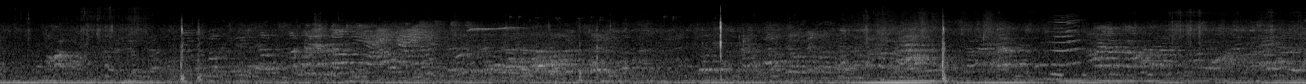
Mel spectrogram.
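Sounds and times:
people talking indistinctly: 0:00.0 - 0:13.0.

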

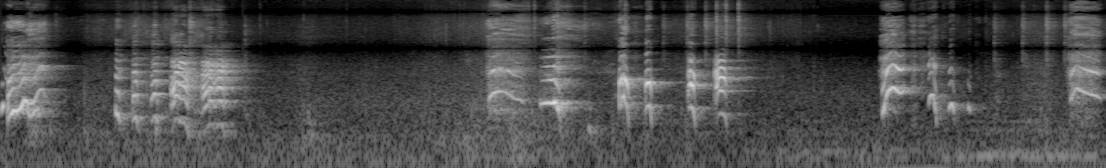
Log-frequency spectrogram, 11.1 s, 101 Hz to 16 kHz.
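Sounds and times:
woman laughing: 0:00.0 - 0:00.6, 0:04.9 - 0:07.5, 0:08.8 - 0:09.9.

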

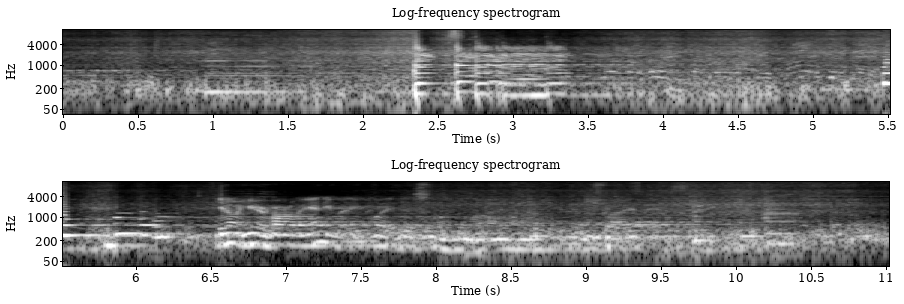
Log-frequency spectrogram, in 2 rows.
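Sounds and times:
steady noisy hiss: 0:00.0 - 0:11.0
short guitar notes: 0:00.9 - 0:10.7
short keyboard notes: 0:05.4 - 0:07.2.

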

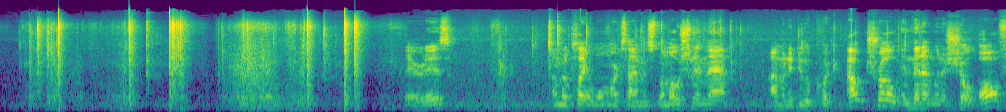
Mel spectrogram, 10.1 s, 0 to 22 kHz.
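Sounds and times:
wheels rolling on table: 0:00.2 - 0:04.0.

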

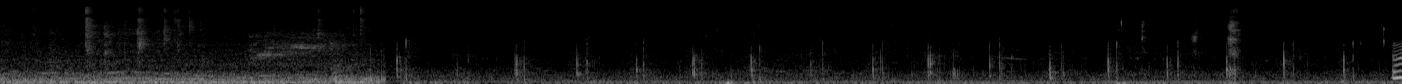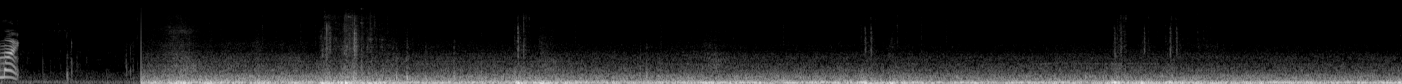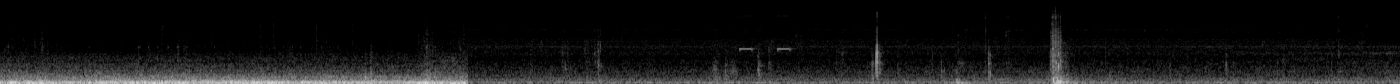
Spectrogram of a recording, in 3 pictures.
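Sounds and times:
road and engine rumble in cabin: 0:15.4 - 0:32.8.

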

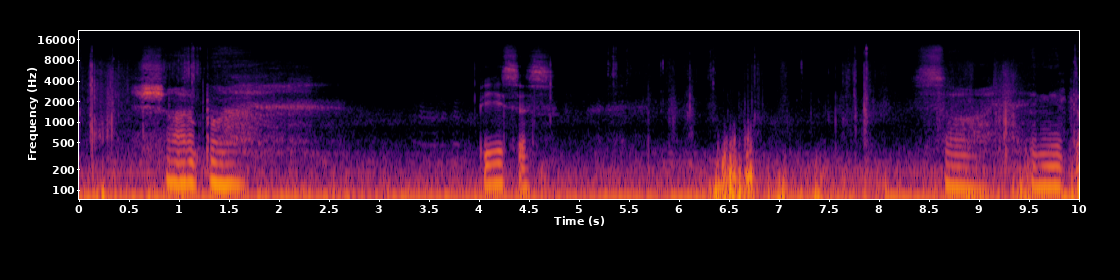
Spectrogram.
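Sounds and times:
footsteps on sand: 0:00.0 - 0:01.5, 0:05.3 - 0:10.0
wind rumbling on microphone: 0:00.0 - 0:10.0.

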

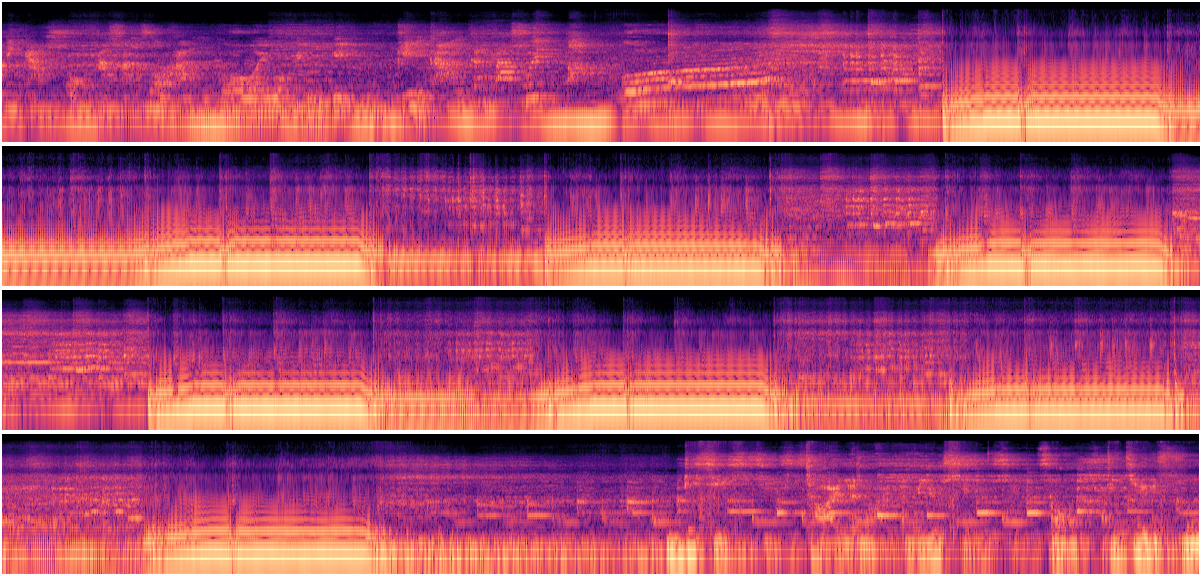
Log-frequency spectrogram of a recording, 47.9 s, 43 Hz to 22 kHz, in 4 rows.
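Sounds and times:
loud electronic bass music: 0:00.0 - 0:47.9.

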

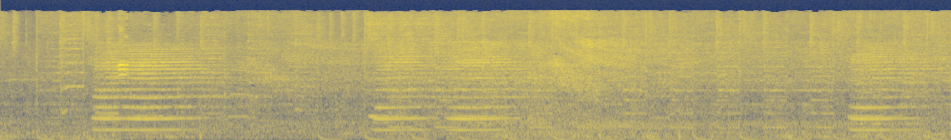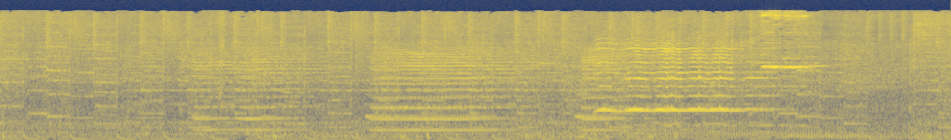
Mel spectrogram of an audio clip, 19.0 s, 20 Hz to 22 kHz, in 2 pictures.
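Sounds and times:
train rumble and wheel clatter: 0:00.0 - 0:19.0
train horn blasts: 0:00.6 - 0:09.8, 0:11.3 - 0:18.0.

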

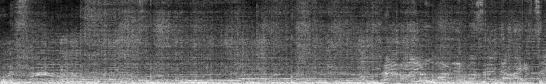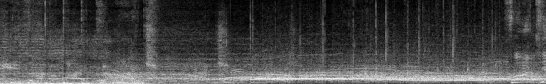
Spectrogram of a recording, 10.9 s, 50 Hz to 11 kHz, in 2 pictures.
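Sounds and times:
crowd cheering and clapping: 0:04.8 - 0:10.9.

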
